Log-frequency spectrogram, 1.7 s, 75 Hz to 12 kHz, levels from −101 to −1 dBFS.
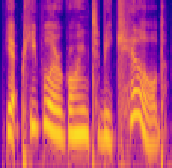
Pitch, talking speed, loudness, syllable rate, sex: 230 Hz, 245 wpm, -17 LUFS, 6.4 syllables/s, female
